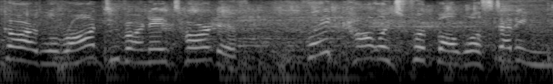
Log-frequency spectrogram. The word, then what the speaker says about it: Laurent Duvernay-Tardif: Love the way you pronounce that name. Michelle, give it to me one more time. Laurent Duvernay-Tardif.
